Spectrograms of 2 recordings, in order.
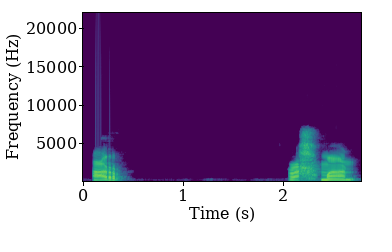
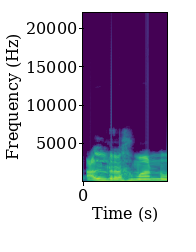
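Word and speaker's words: الرحمن: அப்போ அதனால தான் இங்கே அர் ரஹ்மான் அப்படின்னு வந்துருச்சு, சரிங்களா? அர் ரஹ்மான் இல்லைன்னா இது அல் ரஹ்மான்னு வந்திருக்கணும். அசல்ல அல் ரஹ்மான் அப்படின்னு இருக்கணும்.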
